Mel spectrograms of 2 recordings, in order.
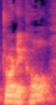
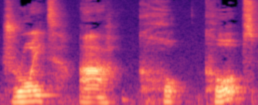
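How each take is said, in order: First: The name is read with French pronunciation. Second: The name is read with English pronunciation. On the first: "I think my pronunciation is terrible, but" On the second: "if you read that in English, it would read"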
